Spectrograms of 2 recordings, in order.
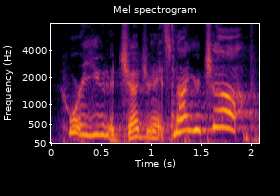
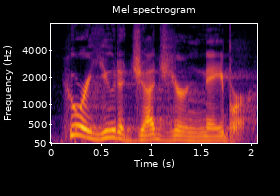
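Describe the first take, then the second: First: "Who are you to judge your neighbor?" fired off fast and pointed; quick pointed retort. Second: Said in the usual way. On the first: Shown as a demonstration. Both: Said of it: "repeats the line differently".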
